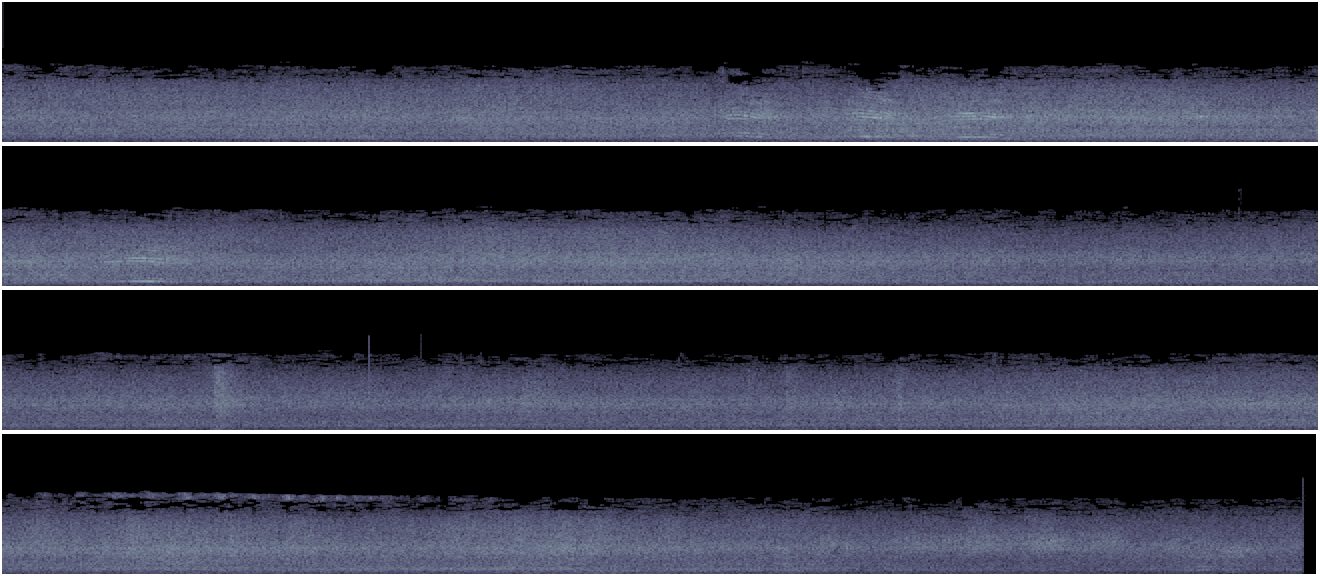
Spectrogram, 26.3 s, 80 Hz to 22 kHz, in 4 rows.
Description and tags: riogrande gasstation
Gassing up the car in Rio Grande NJ to head back to the land of crap that is South Florida recorded with DS-40 and edited in Wavosaur.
